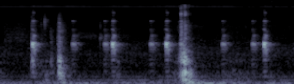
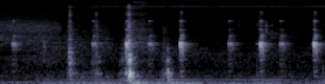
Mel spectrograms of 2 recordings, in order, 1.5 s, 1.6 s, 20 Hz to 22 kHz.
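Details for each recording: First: 2017 Renault Master van: indicator clicking noticeably faster than the normal rate, steady quick ticks; hyperflash heard for about a month, usually meaning a bulb is gone. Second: 2017 Renault Master van: light indicator ticking in an even on-off pattern, a bit under two clicks per second; normal flash speed, heard before the fast hyperflash.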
